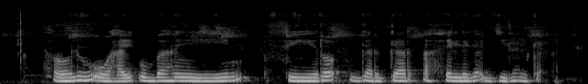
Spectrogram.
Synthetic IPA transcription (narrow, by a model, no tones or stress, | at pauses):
ħɔːlɪɦʊwɑħɑjʔʊbaːɦɐnjɪɦiːnfiːɾɔɡɐrɡaːrɐhħɪlːɪɣɐd͡ʒilaːlkʰɐ̥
